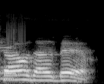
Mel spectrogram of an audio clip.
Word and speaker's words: Charles d'Albert: Bacanya Charles d'Albert.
